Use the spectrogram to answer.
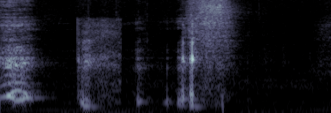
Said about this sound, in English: You you you you sniffing? Sniffing my stuff?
